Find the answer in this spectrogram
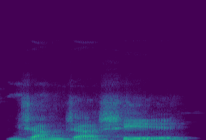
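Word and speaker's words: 蔣介石: westerner as Chiang kai-shek his name in chinese is jiang jieshi but in in pinyin there it's an opinion it's spelled je I am Jie Jie Shi Zhang Jia Shi which is pretty close to the Chinese in wave Giles it's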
